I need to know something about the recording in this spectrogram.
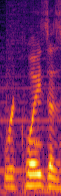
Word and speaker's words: Rayquaza: It would have been nice to see you sparkle and not Rayquaza's back. Yes, that is how you pronounce it.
